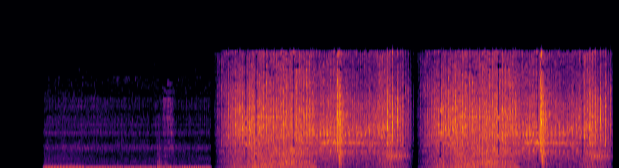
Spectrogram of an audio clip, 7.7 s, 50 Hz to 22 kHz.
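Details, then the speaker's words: 1941 Zundapp KS600 600cc OHV boxer twin, riding: pulls hard and cuts off on each shift about every two and a half seconds; gears bang in because the clutch drags. "okay so we heard how um when you're changing gear there it bangs into gear and you can obviously minimize that by feathering the gearbox if you want to"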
